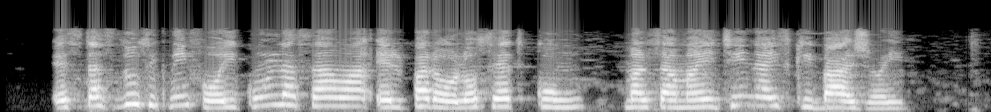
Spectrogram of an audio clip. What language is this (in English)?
Esperanto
